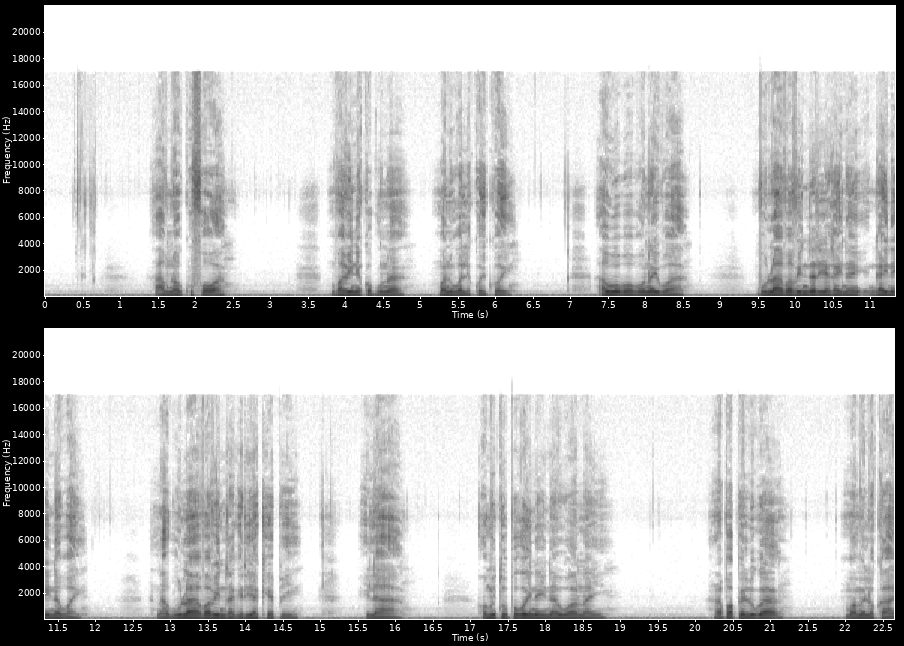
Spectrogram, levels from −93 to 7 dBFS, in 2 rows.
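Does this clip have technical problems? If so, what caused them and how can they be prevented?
No, nothing stood out as a technical problem on listening to this speech recording.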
